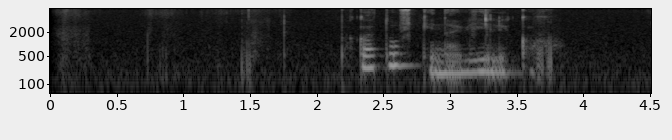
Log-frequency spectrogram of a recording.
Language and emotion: Russian, sad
